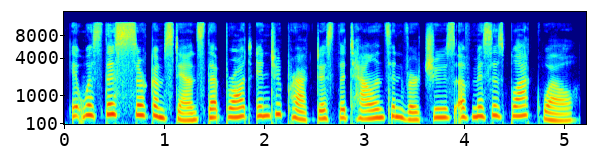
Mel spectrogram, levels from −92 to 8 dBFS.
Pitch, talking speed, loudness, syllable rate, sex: 240 Hz, 170 wpm, -17 LUFS, 4.8 syllables/s, female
